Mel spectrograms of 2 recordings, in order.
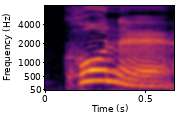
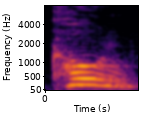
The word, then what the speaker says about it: Kone: how, you know, how what what how you pronounce Kone?" Uh or cone, cone, and and I say, "Kone."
